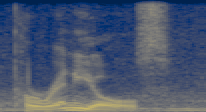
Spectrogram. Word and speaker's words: perennial: Use the sound like burger.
